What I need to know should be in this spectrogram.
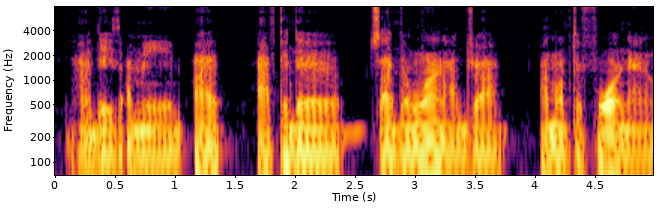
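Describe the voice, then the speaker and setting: At a moderate pace, a man with a very deep, low pitch and vocal fry speaks with fairly even intonation. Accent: New York. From Brooklyn, New York. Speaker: rapper. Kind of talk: interview answer. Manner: casual.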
